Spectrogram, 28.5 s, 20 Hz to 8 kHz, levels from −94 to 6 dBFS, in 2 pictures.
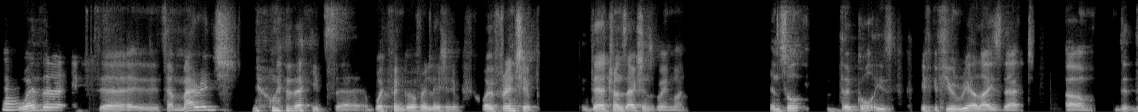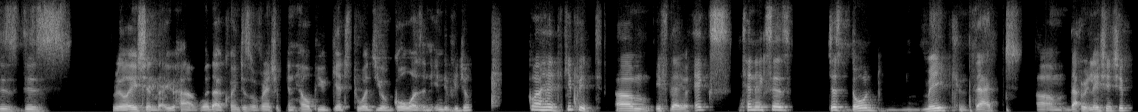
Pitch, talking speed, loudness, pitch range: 130 Hz, 150 wpm, -26 LUFS, 110-160 Hz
